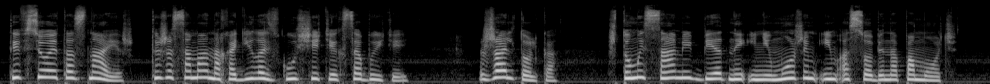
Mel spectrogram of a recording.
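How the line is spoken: Plain. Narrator (Russian): сказала она Мии

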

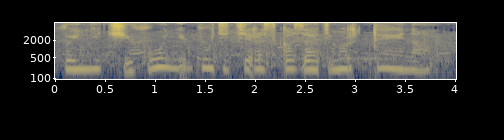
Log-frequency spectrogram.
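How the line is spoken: Fearful whisper. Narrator (Russian): прошептал Джузеппе со страхом

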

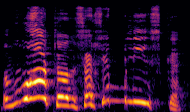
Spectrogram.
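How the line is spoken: Squeaking fox cubs. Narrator (Russian): запищали лисята

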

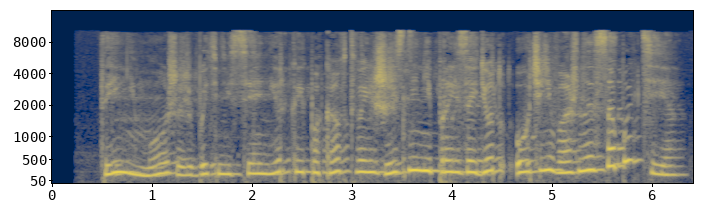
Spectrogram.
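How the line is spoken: Quiet. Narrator (Russian): Затем тихо сказала

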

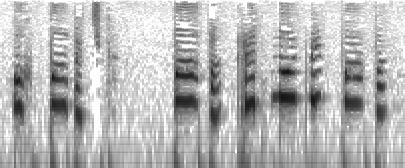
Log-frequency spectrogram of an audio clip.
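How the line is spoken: Sobbing. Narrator (Russian): всхлипывала

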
